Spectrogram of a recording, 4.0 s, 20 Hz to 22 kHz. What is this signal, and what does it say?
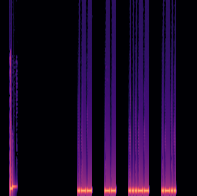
Morse code, heard as a keyed tone, about 40 wpm, spaced as for 23 wpm, 700 Hz. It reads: WM3L
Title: USA Call Signs - 4 Characters - 3x Character Spacing - 40wpm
